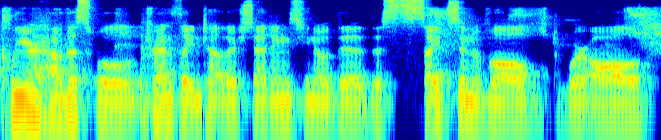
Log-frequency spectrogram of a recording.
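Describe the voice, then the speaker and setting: There is audible room echo as a man talks at a fairly low pitch. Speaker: emergency physician presenting. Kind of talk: medical lecture. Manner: fast; halting.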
